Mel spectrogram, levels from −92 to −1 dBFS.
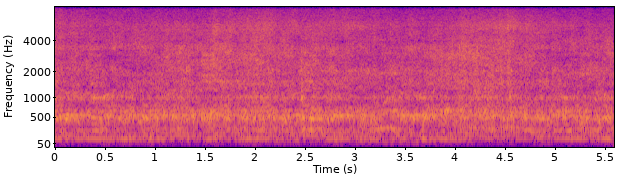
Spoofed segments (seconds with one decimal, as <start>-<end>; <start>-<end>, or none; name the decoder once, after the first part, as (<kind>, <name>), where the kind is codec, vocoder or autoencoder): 0.0-5.6 (codec, SNAC)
